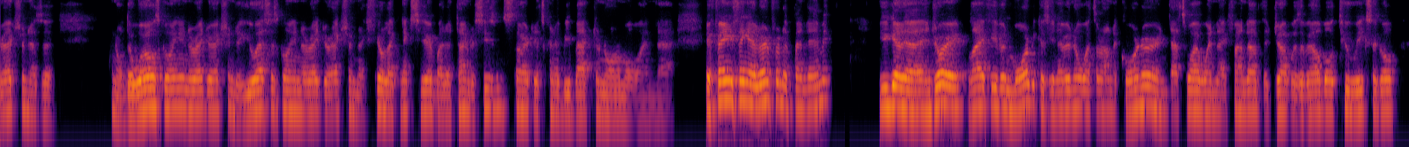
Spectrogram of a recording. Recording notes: ALLENTOWN, PA. The AHL Report team joined the Flyers’ virtual media call.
